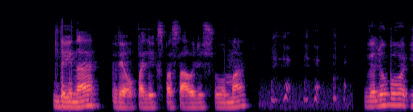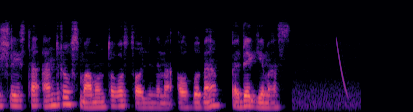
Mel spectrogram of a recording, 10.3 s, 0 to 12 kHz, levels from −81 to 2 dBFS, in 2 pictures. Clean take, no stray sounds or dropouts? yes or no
no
